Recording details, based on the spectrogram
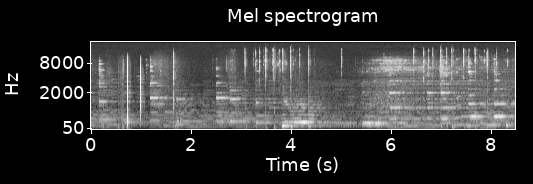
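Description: Fast typing on a computer keyboard during data entry in an office application, quiet and close, with irregular bursts of key taps and a few louder clicks.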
